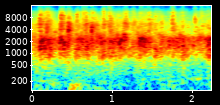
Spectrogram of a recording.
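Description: An audience in a hall applauds steadily, a dense, even patter of many hands clapping at once, loud throughout with no voices standing out.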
